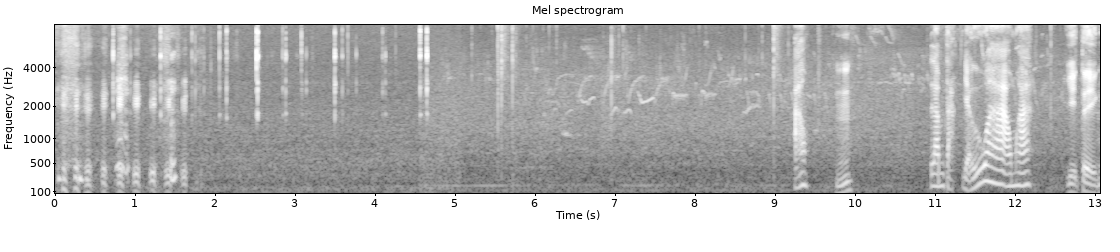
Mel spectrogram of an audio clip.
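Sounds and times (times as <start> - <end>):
small birds chirping: 0.0 - 13.0
light clicks: 1.6 - 6.3.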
